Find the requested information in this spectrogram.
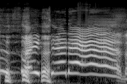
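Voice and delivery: high, slow, teary cry of victory; overjoyed and still half crying; tearful triumph. Retold or imitated. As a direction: squeal it through tears of relief. Backstage after pulling off the cry.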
